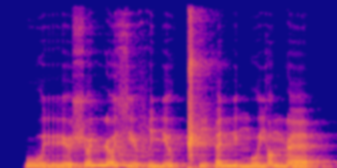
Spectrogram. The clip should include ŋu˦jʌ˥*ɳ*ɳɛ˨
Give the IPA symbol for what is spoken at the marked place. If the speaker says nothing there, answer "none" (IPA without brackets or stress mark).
ŋ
